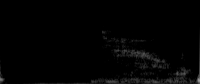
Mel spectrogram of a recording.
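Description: Near silence, then about a second in a faint breathy sound whose pitch slides downward, just before a man starts to speak over the video call.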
